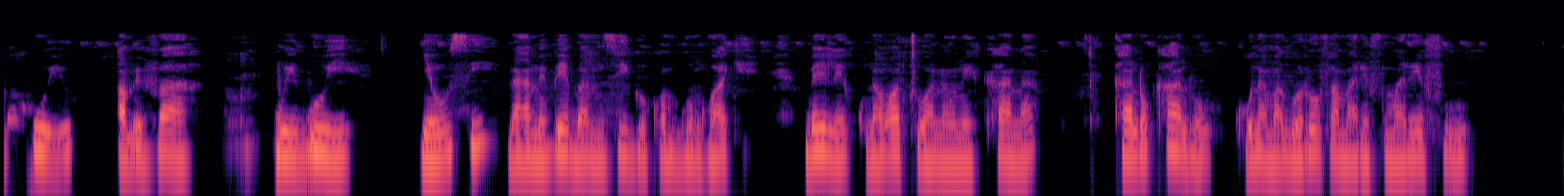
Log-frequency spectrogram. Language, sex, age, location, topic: Swahili, female, 25-35, Mombasa, government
